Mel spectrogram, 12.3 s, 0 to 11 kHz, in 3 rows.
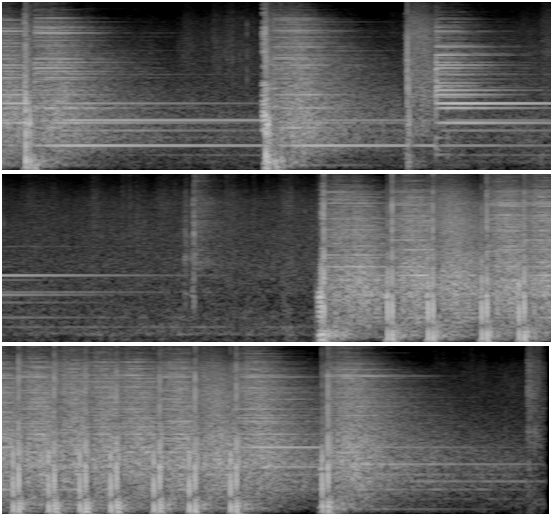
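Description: Taurus TX22 .22 LR pistol shots ring out on steel targets, a few spaced single shots with long metallic ringing decay, then a fast rapid-fire string of sharp cracks each followed by a bright clang, loud and close.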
